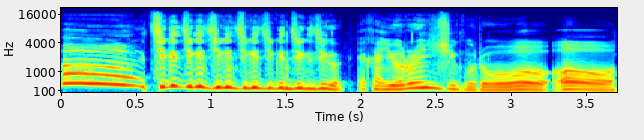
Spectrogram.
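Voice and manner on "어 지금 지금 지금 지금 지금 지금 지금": mock yawning, higher pitch. Imitating someone posing for photos over coffee: imitating a fake yawn. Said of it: "괜히 하품하는 척".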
